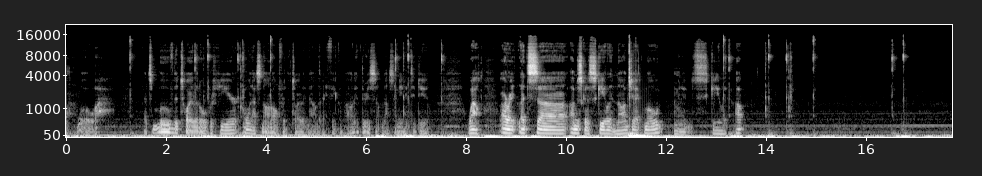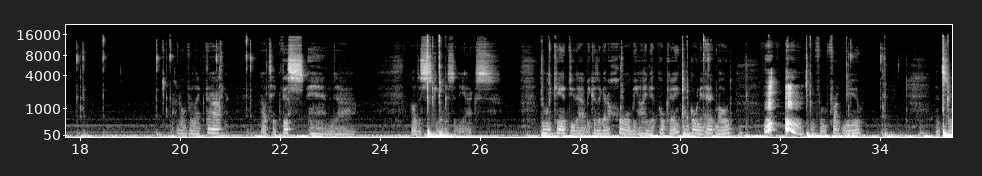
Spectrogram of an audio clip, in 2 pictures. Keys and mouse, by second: 11.3 s, 14.9-16.8 middle drag, 18.5-19.5 middle drag, 19.5-23.2 drag, 24.9 s, 30.1 Tab, 32.5 KP_1, 33.6-35.3 drag, 35.3 b.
